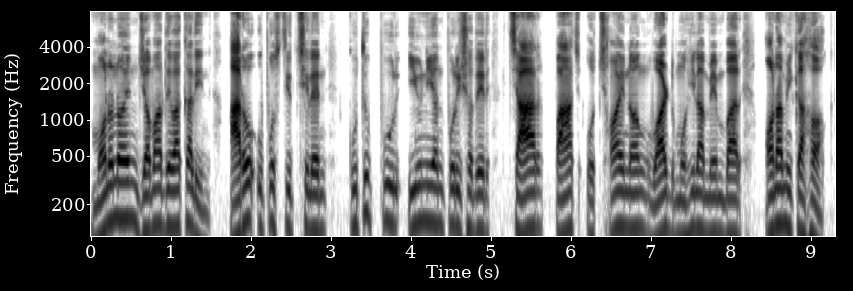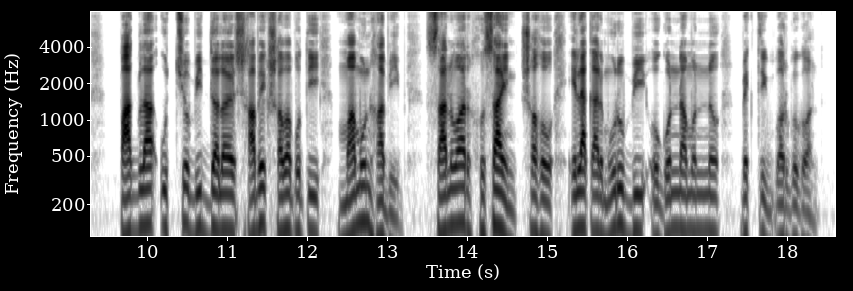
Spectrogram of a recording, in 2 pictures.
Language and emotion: Bengali, neutral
